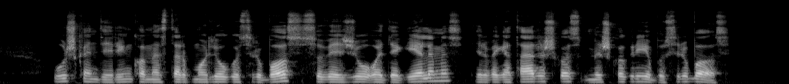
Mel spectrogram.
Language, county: Lithuanian, Kaunas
